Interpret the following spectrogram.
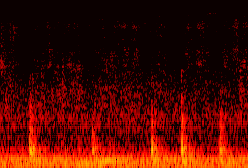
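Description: Marker pen writing on a whiteboard: a few short, faint strokes as a word is written.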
